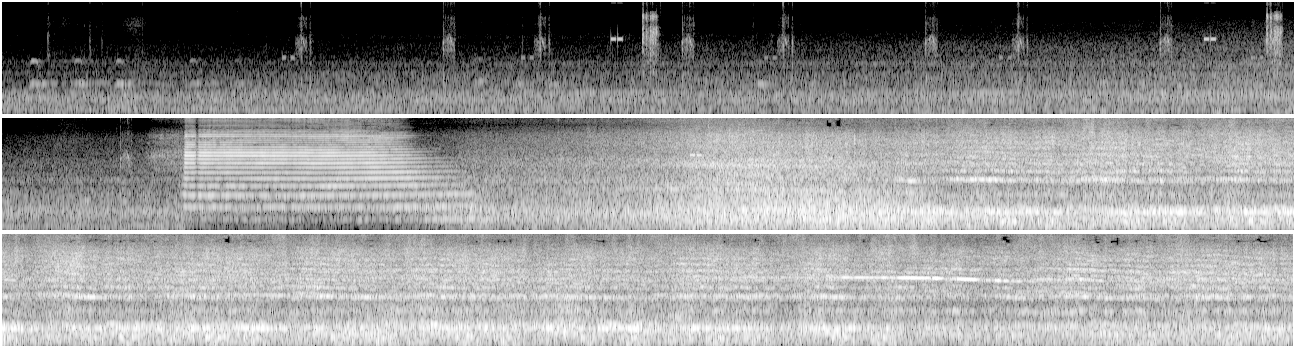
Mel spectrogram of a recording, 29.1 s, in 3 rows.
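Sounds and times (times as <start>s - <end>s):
train rolling past: 0.0s - 29.0s
train whine: 5.3s - 29.0s
locomotive horn: 10.9s - 13.4s.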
